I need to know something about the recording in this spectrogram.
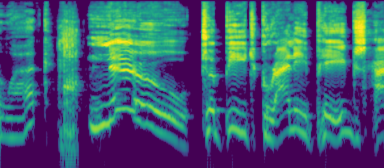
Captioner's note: snorts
